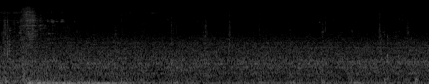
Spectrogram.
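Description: Heavy footsteps crunch slowly on stone.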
